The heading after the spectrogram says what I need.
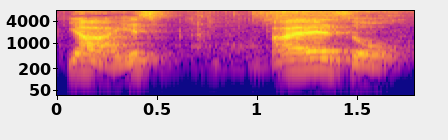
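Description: A man's voice: a little high, animated, slow pace, sharp tone, echoey room. A man giving a casual, rambling video reply about a video game, who keeps addressing his viewers as "Kunstfreunde" and swears casually. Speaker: gaming video host.

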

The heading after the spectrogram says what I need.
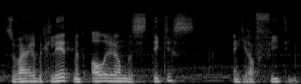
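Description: A man narrating a comic story in a steady, even way. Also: mid-range voice, brisk, soft background music.

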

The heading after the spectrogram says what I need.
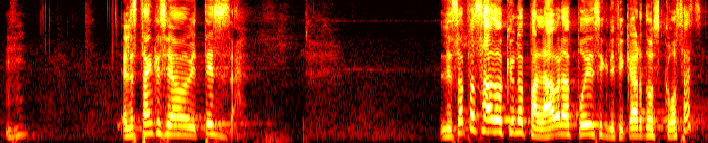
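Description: A man's voice: high voice, animated, moderate pace. Mexican guy preaching, chatty storyteller, voice bouncing up and down, long echo of a hall. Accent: Mexican Spanish. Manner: storytelling, conversational, asks the audience questions. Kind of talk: casual sermon with jokes.

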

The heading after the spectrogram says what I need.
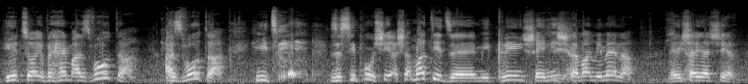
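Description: Animated man teaching Torah, noisy recording. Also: high-pitched, gravelly. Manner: animated, stammers and repeats words, laughs while telling stories.

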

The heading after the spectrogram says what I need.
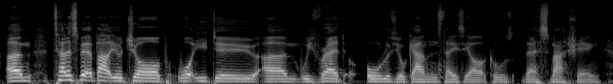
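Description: A man's voice: medium pitch, brisk, a little mellow, clean tone. A man co-hosting a podcast, upbeat and jokey with casual slang. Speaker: podcast co-host.

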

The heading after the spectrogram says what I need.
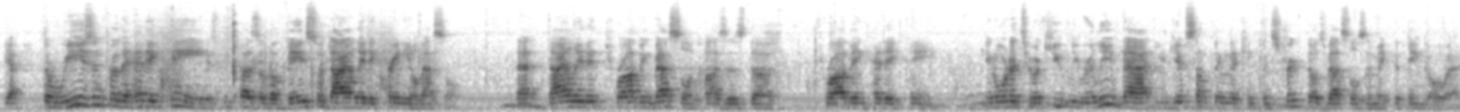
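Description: A man's voice: a little high, moderate pace, a bit bright, far from the mic. A man teaching a pharmacology class, asking the students questions and then answering them himself. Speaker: pharmacology lecturer. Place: lecture room. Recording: echoey room, voice from afar, faint hiss.

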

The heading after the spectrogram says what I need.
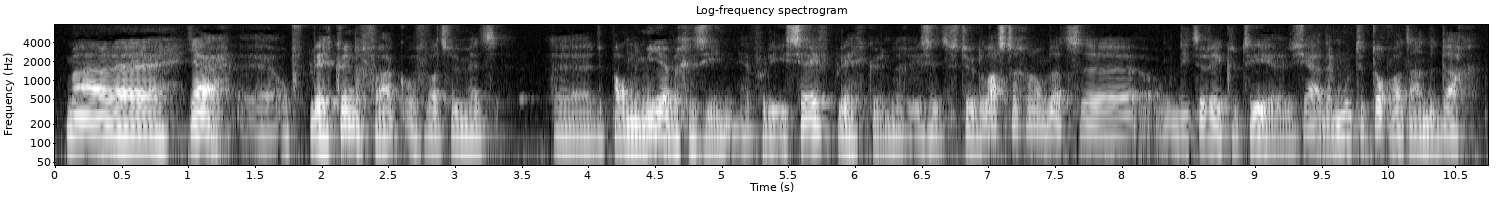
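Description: A middle-aged doctor, appearing as an interview guest, explains things casually, frequently restarting phrases and repeating words. His medium-pitched voice is warm, and he speaks a little fast with few pauses.

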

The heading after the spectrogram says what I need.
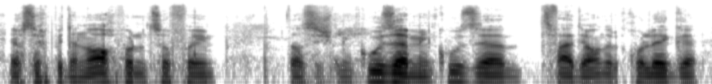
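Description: Fast-talking Swiss German young man. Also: lowish voice. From Switzerland. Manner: animated anecdotes acting out dialogue, slangy. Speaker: podcast co-host. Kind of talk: live comedy podcast storytelling.

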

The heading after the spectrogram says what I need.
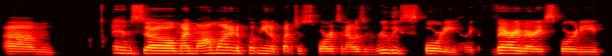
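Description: Speaking fairly quickly with a lowish, bright, forceful voice and fairly even intonation, a native English-speaking woman chats as a podcast guest. The former soccer player laughs a lot and leans on filler words throughout the relaxed interview.

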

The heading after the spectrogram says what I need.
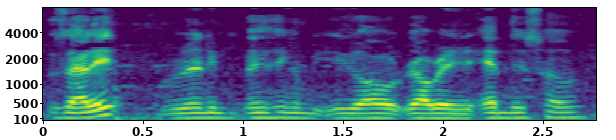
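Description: A young man hosting a podcast, talking loud and profane in crude casual banter, often mocking others in high put-on voices. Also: little pitch movement, quick pace. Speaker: podcast host.

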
